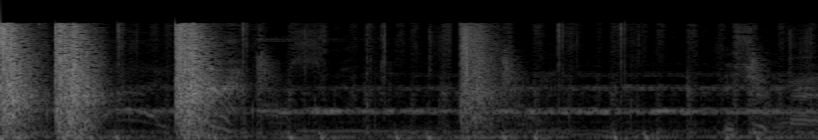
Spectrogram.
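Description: Gunfire in the video game Manhunt: two or three loud, sharp broadband bursts near the start, then a later one, over a steady game hum with soft tonal ambience and some low-level chatter.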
